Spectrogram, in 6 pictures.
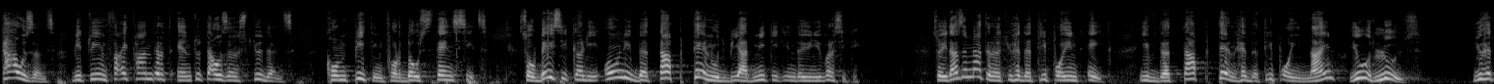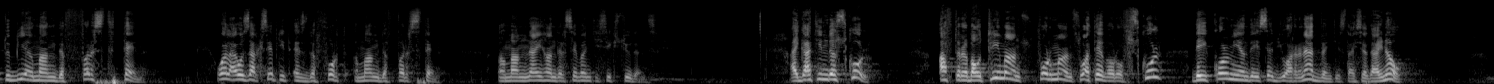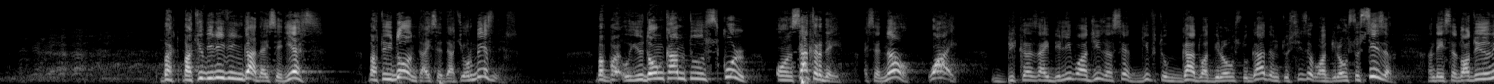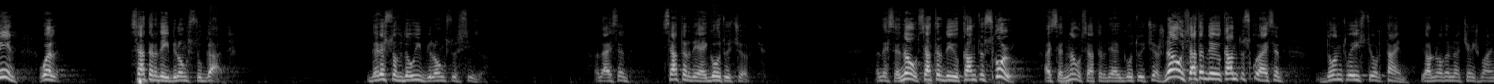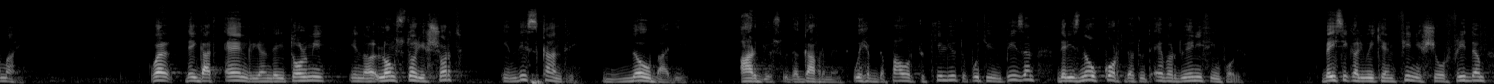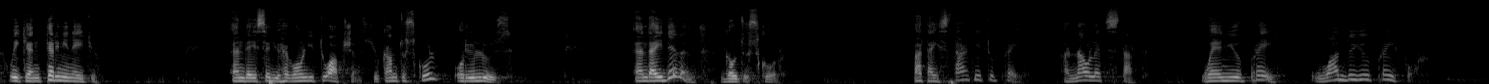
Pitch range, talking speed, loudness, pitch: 155-220 Hz, 200 wpm, -26 LUFS, 180 Hz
